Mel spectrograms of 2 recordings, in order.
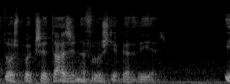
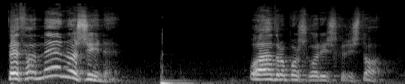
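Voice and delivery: loud, high, fervent preacher voice; preaching at full force; 11 semitones higher, 14 dB louder than usual. Acted. Preacher exhorting the brothers, loud and fervent. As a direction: preach it out to the congregation.

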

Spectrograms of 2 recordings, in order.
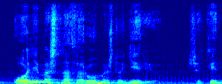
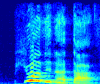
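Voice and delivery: raised, high emphatic repeat; louder; 8 semitones higher, 14 dB louder than usual. A narrator's reading. Preacher stressing that the blind man shouted more, louder. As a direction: let the voice grow as loud as the words.

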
